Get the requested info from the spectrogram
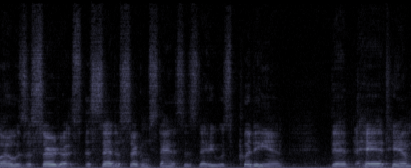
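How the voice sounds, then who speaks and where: Audible room echo surrounds a man speaking with an American accent. His pace is fairly slow. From US Midwest, East St. Louis, Illinois. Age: 70s. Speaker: community elder, podcast guest. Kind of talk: casual discussion.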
